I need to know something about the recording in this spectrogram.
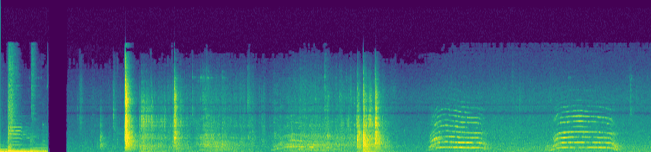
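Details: A sweet lap cat in foster care awaiting adoption in Western Australia gives two drawn-out, arching meows near the end, after scattered knocks, thumps and handling noises in a quiet room.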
